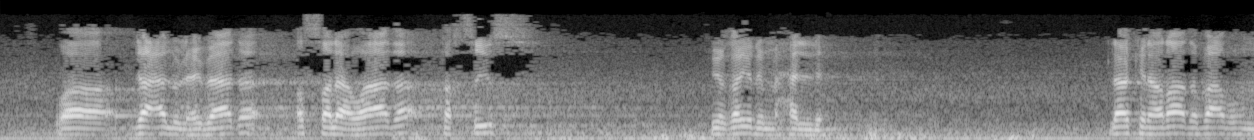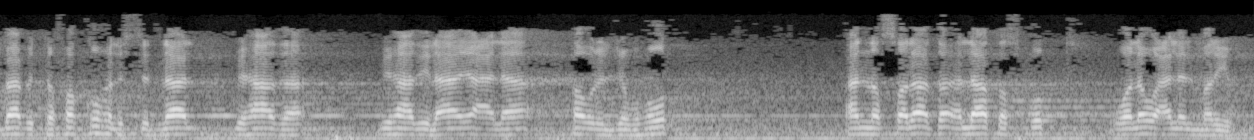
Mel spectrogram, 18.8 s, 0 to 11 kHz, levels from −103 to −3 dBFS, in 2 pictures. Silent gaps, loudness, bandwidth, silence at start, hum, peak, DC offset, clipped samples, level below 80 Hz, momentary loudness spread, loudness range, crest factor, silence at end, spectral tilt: none; -21 LUFS; 8 kHz; 0 s; none; -4 dBFS; under 0.1%; under 0.1%; -34 dBFS; 15 LU; 5 LU; 16 dB; 0 s; -5.5 dB/octave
